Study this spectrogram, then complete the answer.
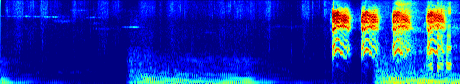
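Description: Harsh crow caws in a dinosaur survival video game, several loud, rasping calls near the end following a rumbling low-pitched ambient roar, with no talk over them.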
